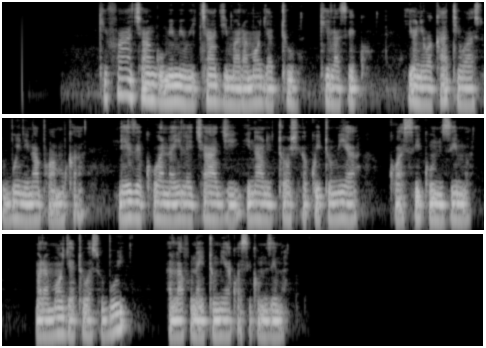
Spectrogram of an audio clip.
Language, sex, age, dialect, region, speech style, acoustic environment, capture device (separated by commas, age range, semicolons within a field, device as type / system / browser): Swahili, male, 25-34, Kenya - Mombasa, Kenya, focused, silence, desktop / Windows / Chrome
